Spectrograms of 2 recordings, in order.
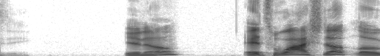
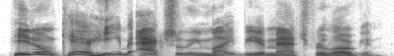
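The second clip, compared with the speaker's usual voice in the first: ordinary talk, nothing marked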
